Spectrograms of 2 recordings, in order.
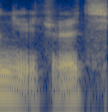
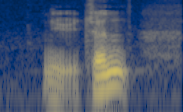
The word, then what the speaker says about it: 女真: 辽兴宗皇帝叫耶律真，哎，他用的就这个真字所所以呢，那女真呢，那俩点去掉啊，叫女直吧，就是为了写成女直，就不能写这个女真。你可以叫成女真，但是写要写成女直，所以现在我们读成了女直，其实应该读成女真。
